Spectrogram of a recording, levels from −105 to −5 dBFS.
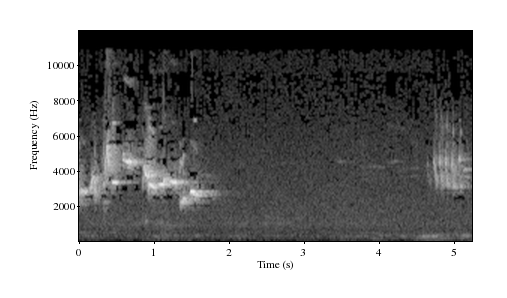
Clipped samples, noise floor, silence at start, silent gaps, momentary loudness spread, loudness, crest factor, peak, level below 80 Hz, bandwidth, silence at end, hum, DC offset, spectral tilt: under 0.1%; -63 dBFS; 0 s; none; 18 LU; -21 LUFS; 20 dB; -8 dBFS; under -90 dBFS; 11.5 kHz; 0 s; none; under 0.1%; 4 dB/octave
